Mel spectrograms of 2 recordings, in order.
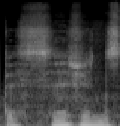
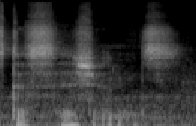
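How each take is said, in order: First: Said in the usual way. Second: Slow whispered decisions, rising at the end. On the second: Acted. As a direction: breathe decisions slowly as a toying whisper. Villainess muses over prey's fate.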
